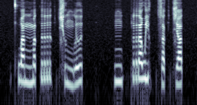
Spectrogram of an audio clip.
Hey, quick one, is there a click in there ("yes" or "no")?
no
